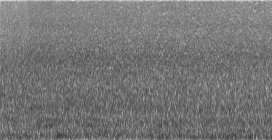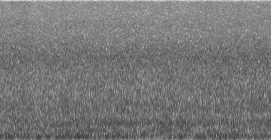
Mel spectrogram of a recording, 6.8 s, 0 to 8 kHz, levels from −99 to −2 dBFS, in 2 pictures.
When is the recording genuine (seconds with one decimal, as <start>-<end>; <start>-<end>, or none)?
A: 1.1-6.8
